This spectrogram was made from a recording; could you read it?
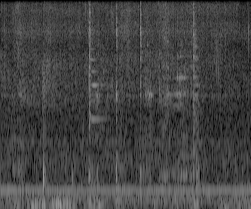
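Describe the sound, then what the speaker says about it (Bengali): Salt and turmeric sizzle in a hot pan with a constant crackling hiss, punctuated by several sharp clicks of a utensil against the pan. "মশলাটা একটু ভাজা ভাজা করে নিয়ে"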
